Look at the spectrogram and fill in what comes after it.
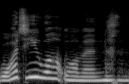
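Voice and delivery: acted voice full of sass and attitude. Voicing Del replying to the speaker, in a sassy Del voice. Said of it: "I gave Del sassy voice".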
